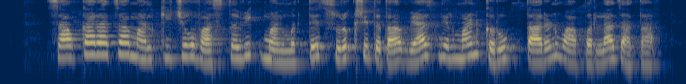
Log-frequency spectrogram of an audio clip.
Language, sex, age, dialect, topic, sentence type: Marathi, female, 56-60, Southern Konkan, banking, statement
